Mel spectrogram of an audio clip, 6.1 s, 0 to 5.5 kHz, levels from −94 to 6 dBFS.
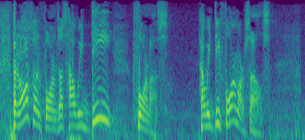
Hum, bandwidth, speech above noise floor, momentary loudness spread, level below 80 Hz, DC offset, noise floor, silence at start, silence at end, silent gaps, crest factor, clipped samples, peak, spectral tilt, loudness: none; 5.4 kHz; 31 dB; 17 LU; -38 dBFS; under 0.1%; -47 dBFS; 0 s; 0.1 s; none; 18 dB; under 0.1%; 0 dBFS; -8 dB/octave; -17 LUFS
